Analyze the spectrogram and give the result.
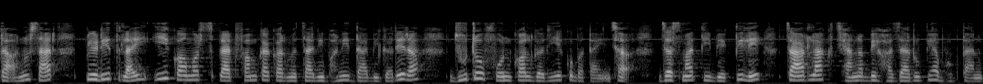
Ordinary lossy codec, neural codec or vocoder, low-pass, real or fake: none; none; 7.2 kHz; real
